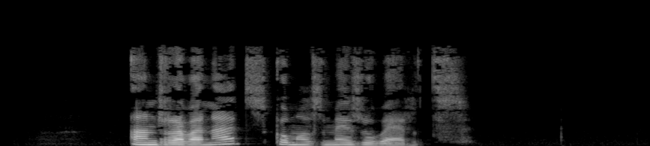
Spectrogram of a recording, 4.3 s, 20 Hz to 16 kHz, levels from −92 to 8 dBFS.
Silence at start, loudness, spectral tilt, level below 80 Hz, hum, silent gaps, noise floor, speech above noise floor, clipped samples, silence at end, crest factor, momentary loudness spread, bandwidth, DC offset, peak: 0.85 s; -24 LUFS; -5 dB/octave; -80 dBFS; none; none; -83 dBFS; 58 dB; under 0.1%; 1.3 s; 24 dB; 21 LU; 11.5 kHz; under 0.1%; -2 dBFS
